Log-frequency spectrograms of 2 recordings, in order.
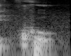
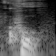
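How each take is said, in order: First: Kuo with a dry k, no puff; unaspirated K. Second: Kuo with a puff of air after the k; aspirated K. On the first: Teacher gives the right take, Kuo without aspiration. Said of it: "Et ça n'expire pas". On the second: Teacher shows the wrong take, Kuo with aspiration. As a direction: breathe out hard on the k of Kuo. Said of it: "sinon ce serait Kuo". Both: Shown as a demonstration.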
